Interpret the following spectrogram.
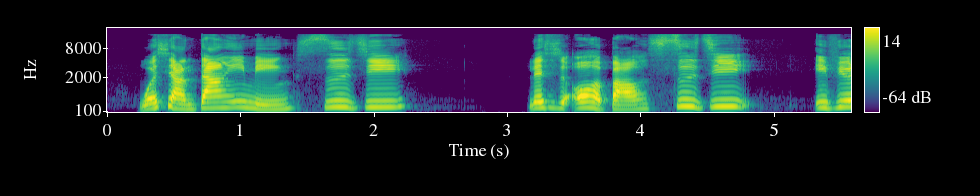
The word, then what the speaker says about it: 司机: 我们一起读司机司机 Tone should be flat. 司机司机 Very good.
